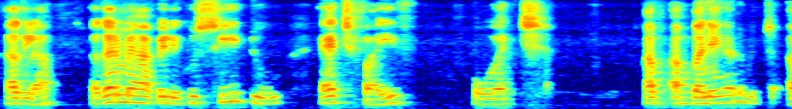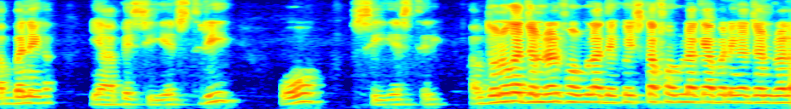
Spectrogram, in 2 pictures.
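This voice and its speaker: A young man teaching chemistry in an online lecture, coaxing his students with questions and slowing down to spell out each formula. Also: on the high side, darkish tone. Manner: coaxing students with questions, calls them beta. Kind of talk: online lecture, explaining at a board.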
